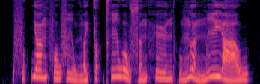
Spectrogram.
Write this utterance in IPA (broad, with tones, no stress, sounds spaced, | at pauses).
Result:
f ʊ˨˥ k̚ j œː˧ ŋ f o˨ w f iː˨˩ w ŋ ɐ˨˥ j t̪ ɐ˨˥ p̚ t̪ʰ iː˥ w o˨˩ w s ɵ˨˥ n h yː˧ n kʷ ɐ˨˥ ŋ l ɵ˨˩ n m iː˥ j aː˨˧ w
